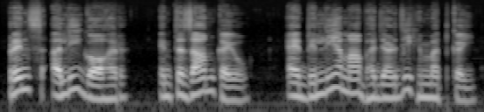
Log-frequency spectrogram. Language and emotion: Sindhi, neutral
